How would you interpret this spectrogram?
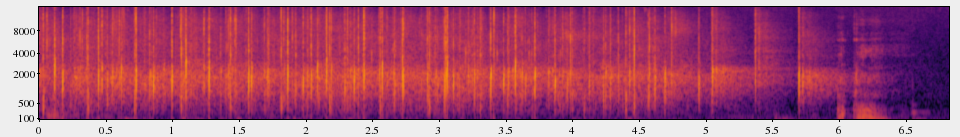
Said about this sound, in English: Can we get a round of applause for our honorees?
